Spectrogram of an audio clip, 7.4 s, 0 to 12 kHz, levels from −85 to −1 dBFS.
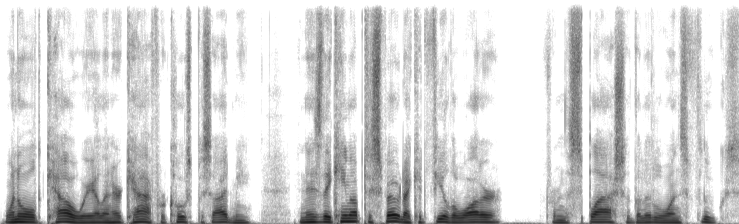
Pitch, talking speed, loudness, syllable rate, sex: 125 Hz, 250 wpm, -17 LUFS, 6.3 syllables/s, male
